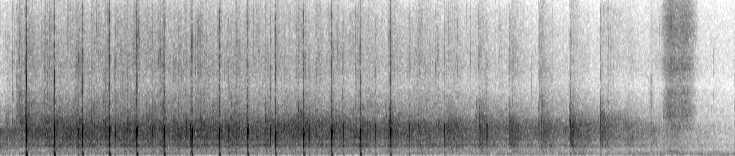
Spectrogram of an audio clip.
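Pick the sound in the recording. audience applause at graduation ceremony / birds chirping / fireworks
audience applause at graduation ceremony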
